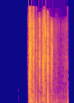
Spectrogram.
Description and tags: pretty clean(a little noise in the end);
breaking neck/bone;
neck, bone, breaking, break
